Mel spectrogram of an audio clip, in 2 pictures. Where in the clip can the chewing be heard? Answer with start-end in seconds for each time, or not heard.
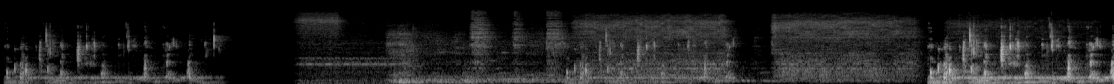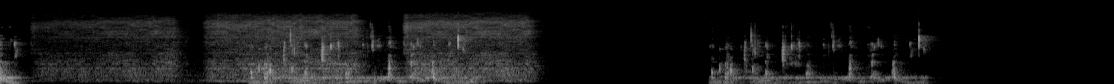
0.0-2.2, 5.6-7.3, 9.2-11.3, 13.6-16.0, 18.2-20.4.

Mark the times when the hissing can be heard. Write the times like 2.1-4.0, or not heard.
2.9-16.5.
